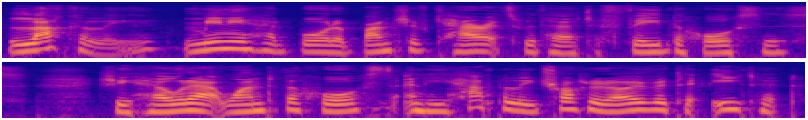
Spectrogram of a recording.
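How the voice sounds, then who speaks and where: A woman narrates a children's audiobook. Her voice sits a little low for a woman, and she tells the story expressively. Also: normal speed, fairly bright tone. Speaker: storybook reader.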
